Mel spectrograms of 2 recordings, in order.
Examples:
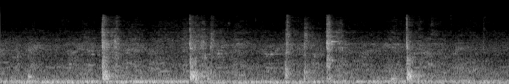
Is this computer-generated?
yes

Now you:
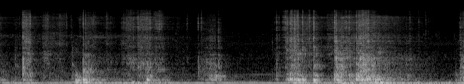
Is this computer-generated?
no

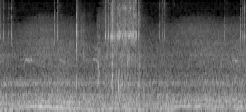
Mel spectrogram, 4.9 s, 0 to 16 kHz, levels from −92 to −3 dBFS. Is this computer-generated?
yes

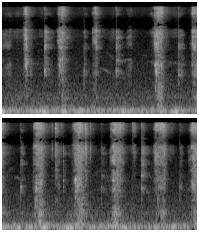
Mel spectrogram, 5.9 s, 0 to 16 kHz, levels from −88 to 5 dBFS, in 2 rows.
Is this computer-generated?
yes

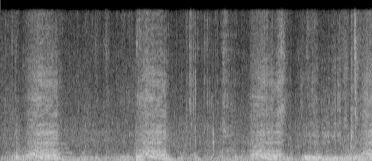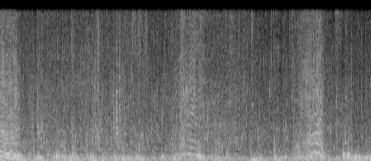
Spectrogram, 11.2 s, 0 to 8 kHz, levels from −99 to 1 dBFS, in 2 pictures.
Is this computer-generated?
no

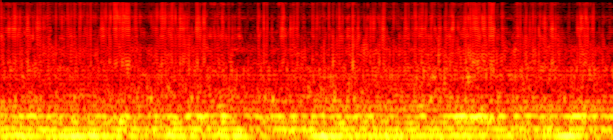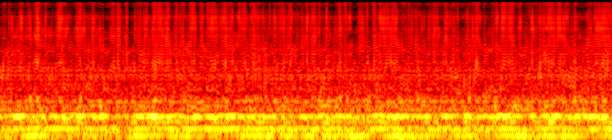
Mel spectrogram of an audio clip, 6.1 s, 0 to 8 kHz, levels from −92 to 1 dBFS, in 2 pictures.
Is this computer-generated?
yes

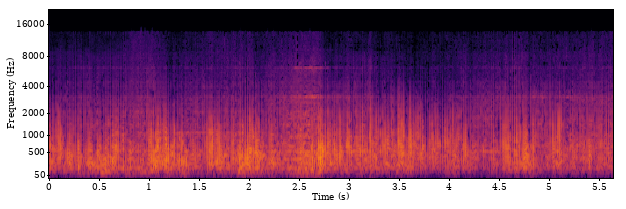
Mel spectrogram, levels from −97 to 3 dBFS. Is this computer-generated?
yes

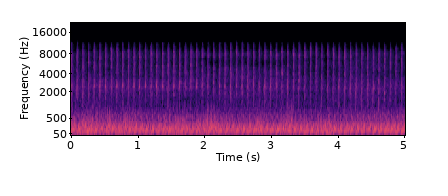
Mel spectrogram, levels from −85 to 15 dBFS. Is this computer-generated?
yes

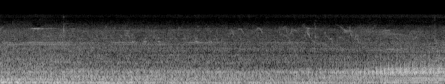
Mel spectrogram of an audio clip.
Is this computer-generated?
yes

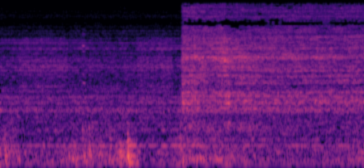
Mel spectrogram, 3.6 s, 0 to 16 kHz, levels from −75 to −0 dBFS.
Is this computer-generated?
no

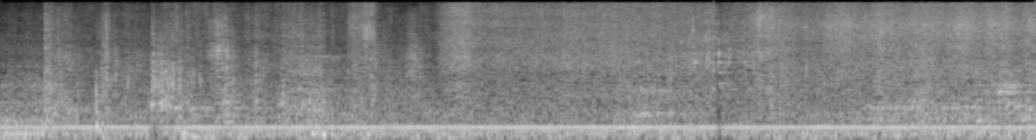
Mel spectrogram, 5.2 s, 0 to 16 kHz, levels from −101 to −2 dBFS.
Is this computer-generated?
no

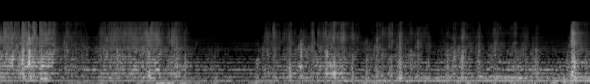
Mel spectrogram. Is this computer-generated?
yes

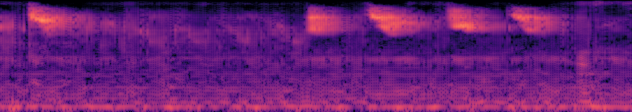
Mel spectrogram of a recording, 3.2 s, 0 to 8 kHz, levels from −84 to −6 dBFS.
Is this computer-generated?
yes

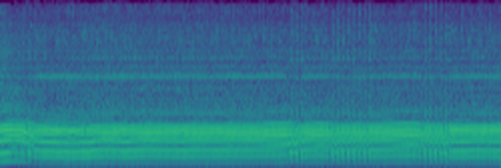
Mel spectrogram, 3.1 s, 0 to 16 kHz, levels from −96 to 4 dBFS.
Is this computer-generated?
yes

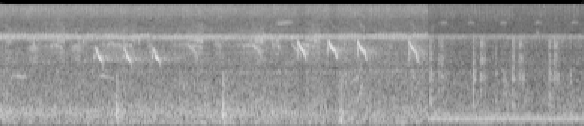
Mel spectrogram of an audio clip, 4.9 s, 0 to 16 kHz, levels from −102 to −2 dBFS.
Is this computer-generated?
no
